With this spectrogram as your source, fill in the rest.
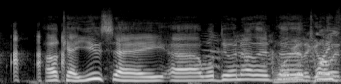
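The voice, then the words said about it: Impression of Kelly. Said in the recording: “my impression of Kelly”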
